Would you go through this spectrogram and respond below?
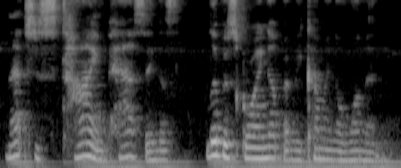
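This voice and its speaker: A woman reading a children's picture book aloud in an expressive storytelling manner, pausing to show the pictures. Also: fairly low pitch, slight background noise. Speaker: storybook reader.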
